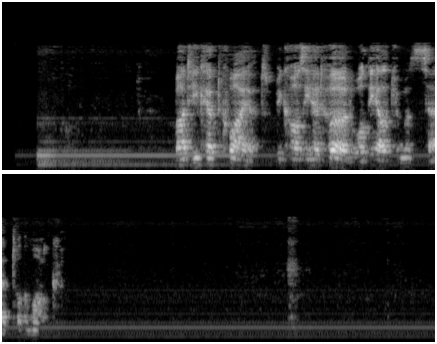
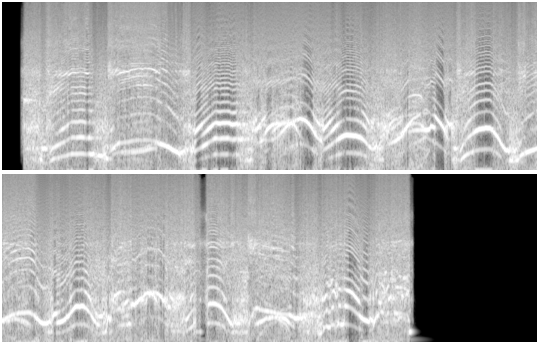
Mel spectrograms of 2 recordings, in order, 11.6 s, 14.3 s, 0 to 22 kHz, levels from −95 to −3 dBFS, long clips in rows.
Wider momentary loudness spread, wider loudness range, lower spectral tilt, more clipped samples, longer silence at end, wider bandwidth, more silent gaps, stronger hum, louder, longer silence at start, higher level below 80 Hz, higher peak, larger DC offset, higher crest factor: first, 24 LU vs 1 LU; first, 13 LU vs 1 LU; about the same, -1 dB/octave vs -1.5 dB/octave; second, under 0.1% vs 30%; first, 1.9 s vs 1.65 s; second, 8.4 kHz vs over 20 kHz; neither; neither; second, -28 LUFS vs 0 LUFS; first, 0.45 s vs 0.25 s; second, -88 dBFS vs -26 dBFS; second, -10 dBFS vs 0 dBFS; neither; first, 24 dB vs 2 dB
